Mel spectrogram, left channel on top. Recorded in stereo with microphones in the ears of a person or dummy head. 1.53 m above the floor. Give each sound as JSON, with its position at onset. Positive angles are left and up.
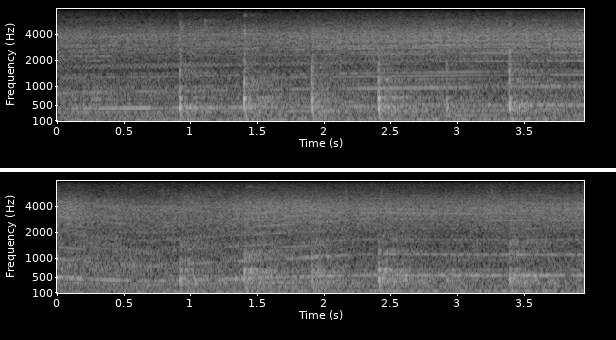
{"t": 0.9, "sound": "hammering", "side_deg": 45, "distance_m": 0.9}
